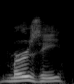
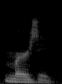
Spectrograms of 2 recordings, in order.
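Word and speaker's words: Mersey: Mercy beat like Jersey Murzy. I I think it's pronounced Murzy because it's spelled like New Jersey. M E R S E Y. So I'm gonna say it's Jersey. Murzy.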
